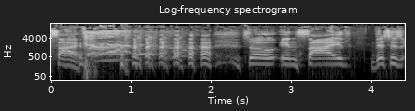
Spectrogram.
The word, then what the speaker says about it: Scythe: My number 5 rhymes with 5, and it's Scythe.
